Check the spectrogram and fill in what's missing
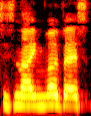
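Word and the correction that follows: Roëves: the guy that plays Stotts. – Oh, Maurice Reeves.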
